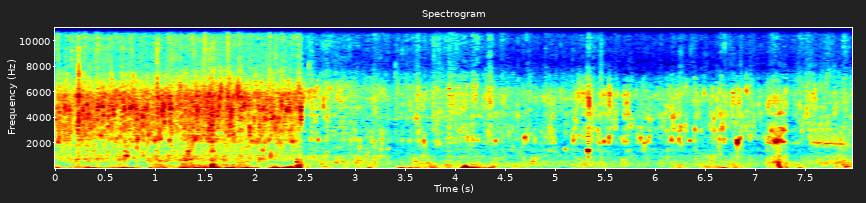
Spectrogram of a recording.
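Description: Small snow trout frying in hot oil in a pan over a wood fire: a steady sizzle that drops off abruptly about two and a half seconds in, leaving fainter sizzling with scattered light clicks.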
